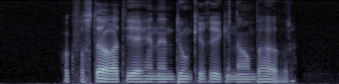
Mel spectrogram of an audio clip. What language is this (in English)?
Swedish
